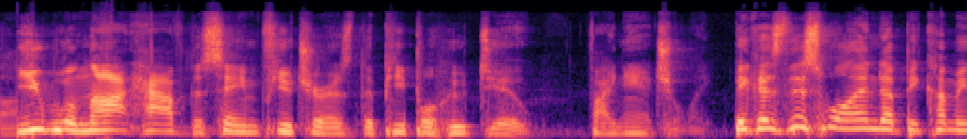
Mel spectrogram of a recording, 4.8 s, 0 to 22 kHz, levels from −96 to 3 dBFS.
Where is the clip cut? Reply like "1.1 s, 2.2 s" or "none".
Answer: 3.5 s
